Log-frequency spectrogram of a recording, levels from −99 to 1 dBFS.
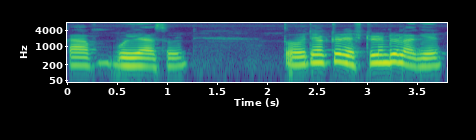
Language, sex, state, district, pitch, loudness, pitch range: Bengali, female, Assam, Hailakandi, 200 Hz, -14 LUFS, 180-240 Hz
